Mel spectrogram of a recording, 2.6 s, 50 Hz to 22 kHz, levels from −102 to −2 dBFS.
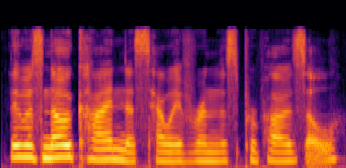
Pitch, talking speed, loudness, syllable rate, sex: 205 Hz, 185 wpm, -18 LUFS, 5.8 syllables/s, female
